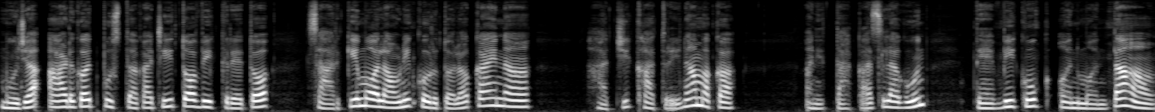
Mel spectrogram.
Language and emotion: Goan Konkani, fearful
